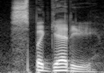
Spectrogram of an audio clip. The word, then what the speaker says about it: spaghetti: Little silent H in there.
